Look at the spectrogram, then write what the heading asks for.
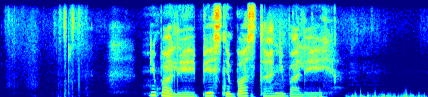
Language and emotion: Russian, sad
